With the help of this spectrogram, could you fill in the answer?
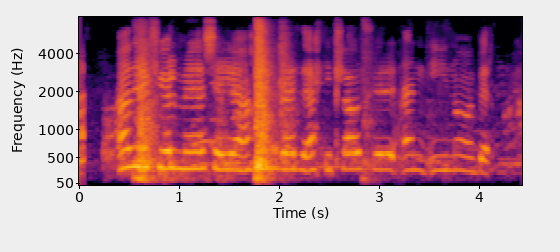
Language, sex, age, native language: Icelandic, female, 18-19, Icelandic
